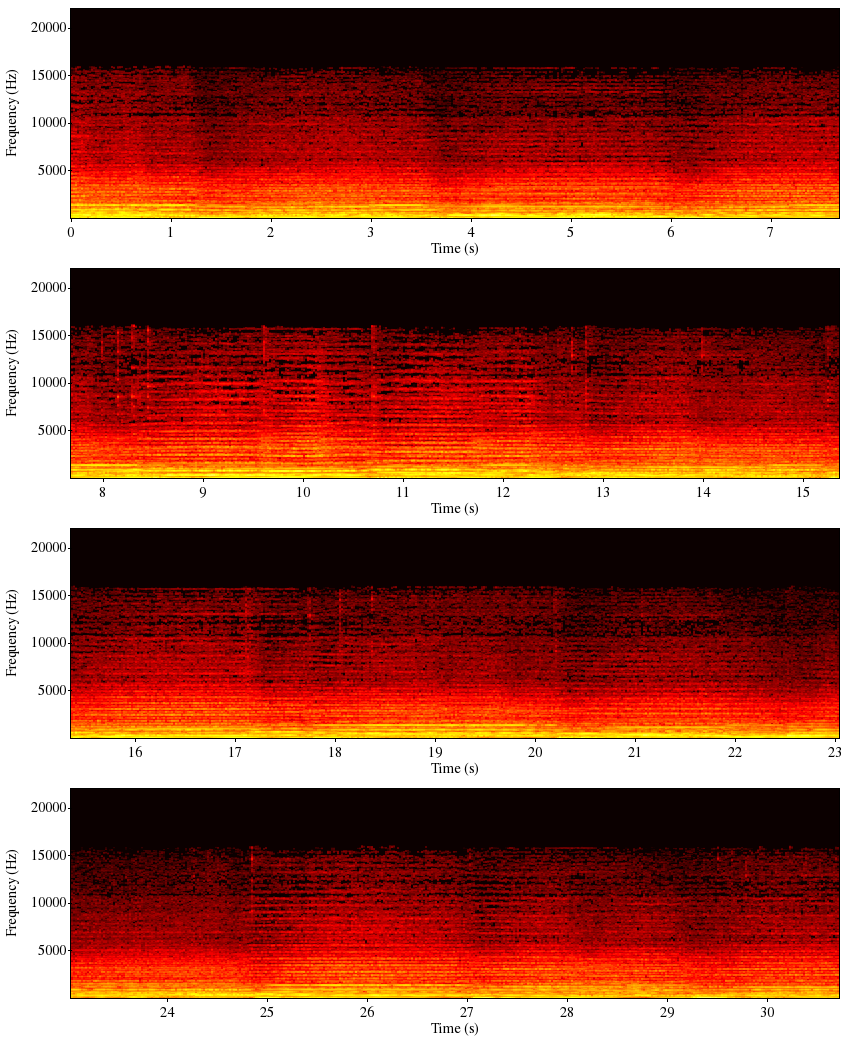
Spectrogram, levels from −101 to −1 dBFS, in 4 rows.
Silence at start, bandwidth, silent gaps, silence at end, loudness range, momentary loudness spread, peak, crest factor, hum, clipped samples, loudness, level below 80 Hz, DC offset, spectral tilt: 0 s; 14 kHz; none; 0 s; 4 LU; 5 LU; -12 dBFS; 14 dB; none; under 0.1%; -28 LUFS; -38 dBFS; under 0.1%; -7.5 dB/octave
